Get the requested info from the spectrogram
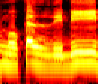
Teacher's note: بی یا مدہ ہے، 1 الف کے برابر کھینچ کر پڑھیں گے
